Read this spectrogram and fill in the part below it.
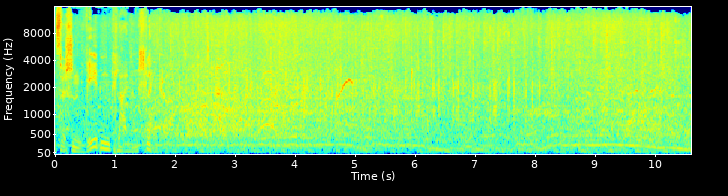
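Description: Tyres squeal on tarmac as a car drifts.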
